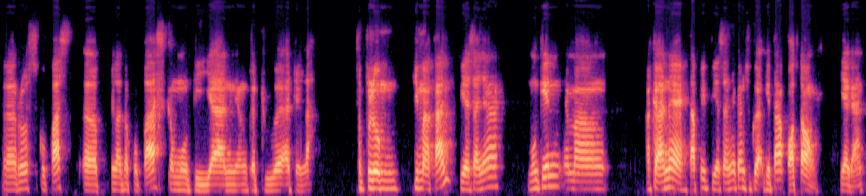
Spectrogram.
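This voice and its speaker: A man's voice: mid-range voice, measured pace, no room sound. A man casually explaining a group ice breaker on a video call, chanting the lyrics as he demonstrates. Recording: dull lo-fi video call audio.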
